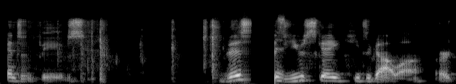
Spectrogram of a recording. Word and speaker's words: Kitagawa: This is Yusuke Kitagawa or Kitagawa as they like to pronounce it.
